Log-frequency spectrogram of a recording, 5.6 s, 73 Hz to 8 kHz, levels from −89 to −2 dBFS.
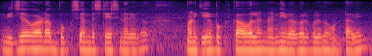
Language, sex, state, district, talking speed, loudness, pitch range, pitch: Telugu, male, Andhra Pradesh, Krishna, 140 wpm, -23 LUFS, 115-125 Hz, 120 Hz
